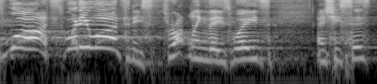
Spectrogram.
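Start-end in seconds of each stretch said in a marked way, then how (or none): 0.0-1.3 loud, very high mock yell; exasperated father. Grumpy dad finally turning on his daughter, exasperated shout. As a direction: explode at a child who keeps interrupting.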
